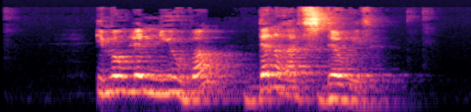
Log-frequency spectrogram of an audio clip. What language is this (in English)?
Kabyle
